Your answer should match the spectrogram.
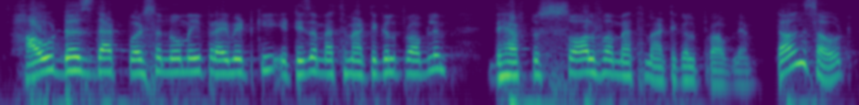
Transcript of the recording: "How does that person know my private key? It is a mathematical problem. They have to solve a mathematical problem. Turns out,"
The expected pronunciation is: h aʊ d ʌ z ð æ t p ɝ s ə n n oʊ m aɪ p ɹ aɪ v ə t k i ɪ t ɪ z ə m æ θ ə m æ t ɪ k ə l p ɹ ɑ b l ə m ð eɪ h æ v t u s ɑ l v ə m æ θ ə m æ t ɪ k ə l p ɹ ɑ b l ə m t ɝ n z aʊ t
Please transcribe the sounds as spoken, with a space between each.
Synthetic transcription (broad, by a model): h aʊ d ʌ z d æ t p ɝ s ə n n oʊ m aɪ p ɹ aɪ v ə t k i ɪ t ɪ z ə m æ t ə m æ t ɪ k ə l p ɹ ɑ b l ə m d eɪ h æ v t u s ɑ l v ə m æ t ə m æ t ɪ k ə l p ɹ ɑ b l ə m t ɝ n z aʊ t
